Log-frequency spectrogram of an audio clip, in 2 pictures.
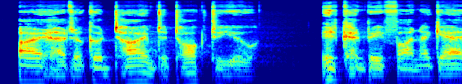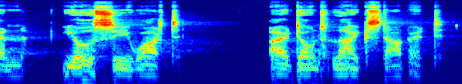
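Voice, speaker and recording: A man in a raspy, put-on character voice, very deep and low in pitch, with a very slow pace and long, frequent pauses. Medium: audio drama. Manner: creepy, taunting.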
